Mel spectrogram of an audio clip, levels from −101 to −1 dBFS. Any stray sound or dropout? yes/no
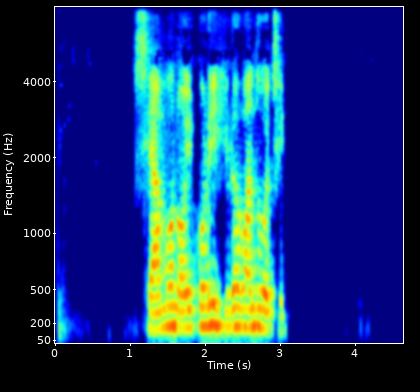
no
